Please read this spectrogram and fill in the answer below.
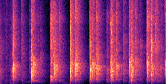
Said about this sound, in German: Da könnt ihr ruhig mal applaudieren, weil wir haben auch Publikum heute da.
